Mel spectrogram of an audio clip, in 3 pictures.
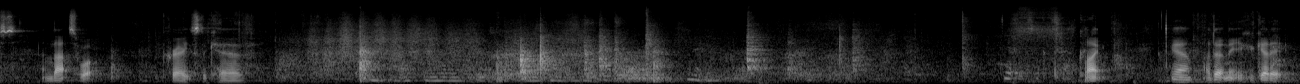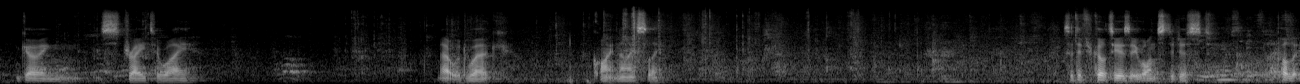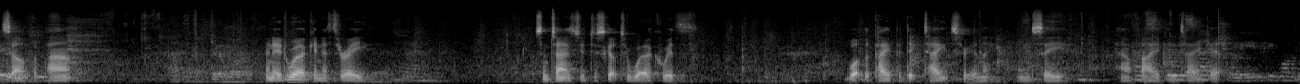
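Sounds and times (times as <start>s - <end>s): paper rustling: 13.6s - 24.2s, 24.8s - 29.1s
paper clicks and rustles: 16.3s - 23.5s.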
